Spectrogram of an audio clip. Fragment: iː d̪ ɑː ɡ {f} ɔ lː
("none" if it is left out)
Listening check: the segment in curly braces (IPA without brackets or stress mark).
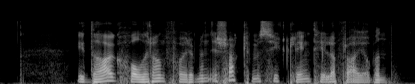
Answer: h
